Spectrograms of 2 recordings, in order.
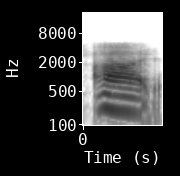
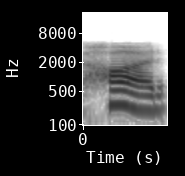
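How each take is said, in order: First: The word begins with no H sound. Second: The word begins with an audible H sound. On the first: The speaker calls it right. "this has a silent H" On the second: The speaker calls it wrong. "a lot of times we mispronounce these words"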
